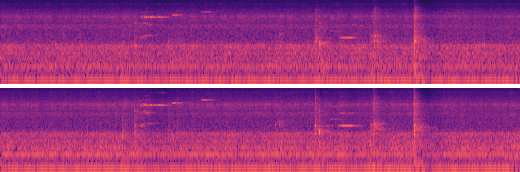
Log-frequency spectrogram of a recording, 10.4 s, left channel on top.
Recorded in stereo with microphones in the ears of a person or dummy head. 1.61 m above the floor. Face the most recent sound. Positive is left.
turn(degrees=-15)  # may be behind; listen again after turning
